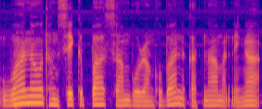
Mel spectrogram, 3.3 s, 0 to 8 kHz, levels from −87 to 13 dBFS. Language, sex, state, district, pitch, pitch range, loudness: Garo, male, Meghalaya, South Garo Hills, 130 Hz, 125-145 Hz, -18 LUFS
